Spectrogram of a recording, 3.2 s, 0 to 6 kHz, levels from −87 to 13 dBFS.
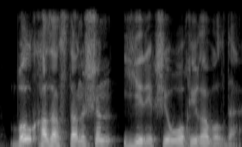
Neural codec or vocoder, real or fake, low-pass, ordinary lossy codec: none; real; 5.4 kHz; none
